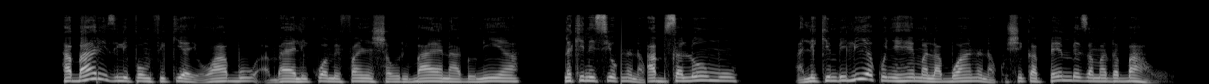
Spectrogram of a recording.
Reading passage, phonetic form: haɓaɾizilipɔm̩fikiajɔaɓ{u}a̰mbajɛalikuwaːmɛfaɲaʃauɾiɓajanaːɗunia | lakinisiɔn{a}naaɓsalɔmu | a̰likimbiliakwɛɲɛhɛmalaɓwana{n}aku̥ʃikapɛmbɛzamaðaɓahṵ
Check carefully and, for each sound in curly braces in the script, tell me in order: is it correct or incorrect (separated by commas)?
correct, correct, correct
